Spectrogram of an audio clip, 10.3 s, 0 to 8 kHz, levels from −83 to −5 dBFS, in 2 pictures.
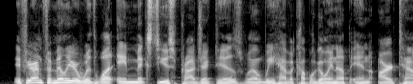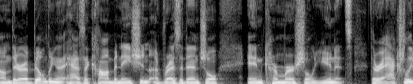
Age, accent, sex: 30-49, American, male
